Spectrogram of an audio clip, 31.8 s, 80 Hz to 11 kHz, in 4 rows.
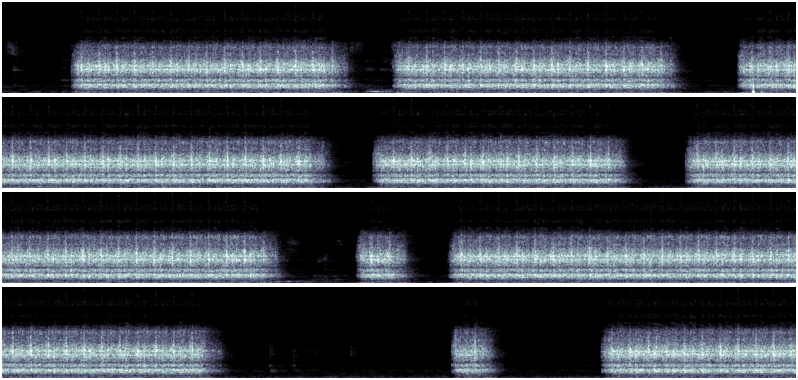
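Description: Irit HOME ARP-01 mini sewing machine stitching in repeated runs of a few seconds, about eight in all, each starting and stopping abruptly as its on/off pedal is pressed and released. The pedal has no speed control, so every run is at the same steady pace. There is a sharp click about seven seconds in.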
